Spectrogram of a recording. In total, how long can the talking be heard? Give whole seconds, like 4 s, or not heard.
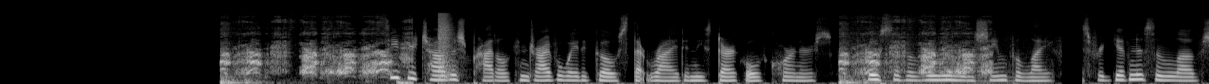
8 s.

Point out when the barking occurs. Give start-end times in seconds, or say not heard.
2.2-4.2, 8.3-9.9.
